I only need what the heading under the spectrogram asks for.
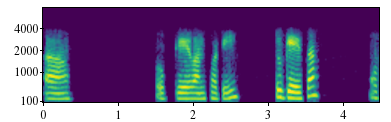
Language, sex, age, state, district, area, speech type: Telugu, female, 18-30, Andhra Pradesh, Visakhapatnam, urban, conversation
